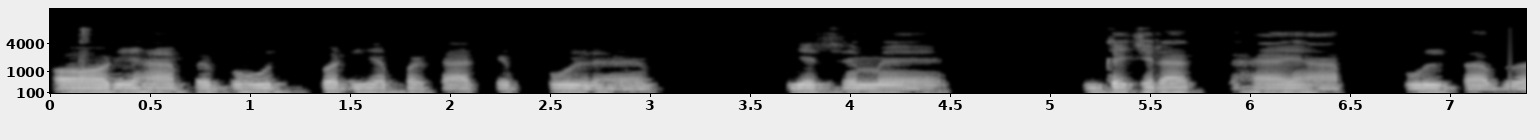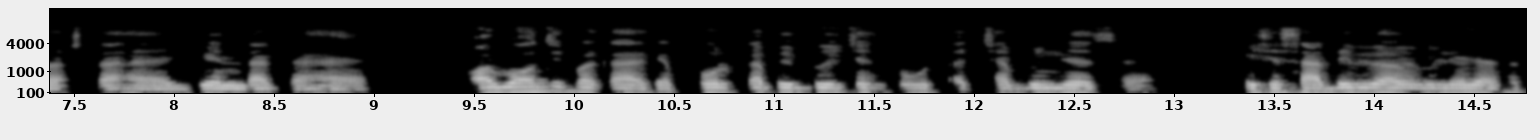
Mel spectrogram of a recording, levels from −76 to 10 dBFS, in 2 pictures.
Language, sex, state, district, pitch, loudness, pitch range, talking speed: Hindi, male, Bihar, Saran, 120 Hz, -17 LUFS, 115-125 Hz, 160 wpm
